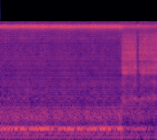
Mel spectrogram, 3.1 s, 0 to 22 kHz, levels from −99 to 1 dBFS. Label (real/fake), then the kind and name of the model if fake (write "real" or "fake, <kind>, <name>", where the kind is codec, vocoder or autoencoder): fake, vocoder, Vocos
